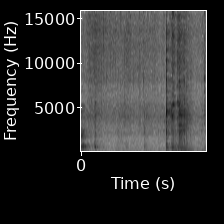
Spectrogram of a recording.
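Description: Bitter gourd tossed with salt in a pan for an Andhra-style fry, giving quiet intermittent stirring scrapes over a faint background, then a louder burst of scraping and sizzle near the end.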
